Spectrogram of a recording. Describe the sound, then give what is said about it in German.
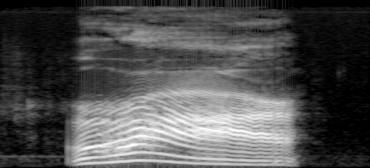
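A person imitates a tiger's roar with one loud, sustained, growling vocal sound lasting under two seconds, deep and rough with a slight rise and fall in pitch, ending abruptly. “Aber Tiergeräusche sind auch sehr angesagt. Also wir stehen momentan auch auf den Tiger,”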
